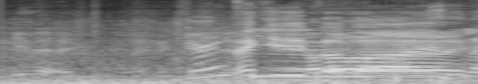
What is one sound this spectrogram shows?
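A middle-aged man talks loudly and cheerfully close by.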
